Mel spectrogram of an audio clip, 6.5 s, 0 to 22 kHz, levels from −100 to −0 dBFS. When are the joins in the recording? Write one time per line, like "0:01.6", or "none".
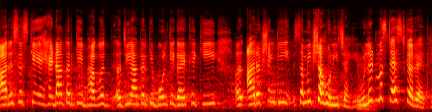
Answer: none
